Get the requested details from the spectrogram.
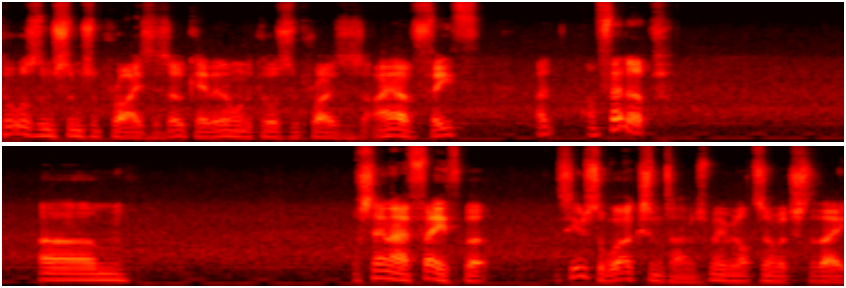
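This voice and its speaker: A man with an English accent speaks with long, frequent pauses. Noticeable background noise runs behind him. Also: medium pitch for a man, ordinary pitch variation, moderate pace. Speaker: streamer playing football manager game. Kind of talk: live stream commentary. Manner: slurs words; casual, many fillers.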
